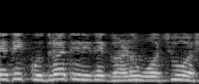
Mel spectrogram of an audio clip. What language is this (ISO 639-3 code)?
guj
